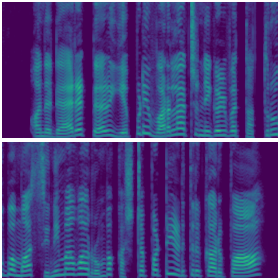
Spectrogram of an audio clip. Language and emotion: Tamil, surprised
